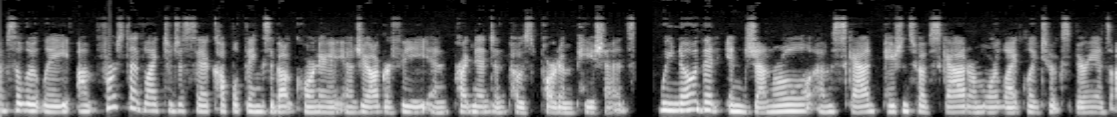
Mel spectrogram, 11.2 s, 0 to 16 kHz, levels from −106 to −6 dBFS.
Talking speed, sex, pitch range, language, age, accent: 190 wpm, female, 165-195 Hz, English, 40-59, American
